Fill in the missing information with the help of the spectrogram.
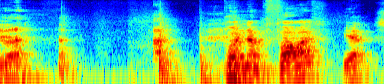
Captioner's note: laughing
